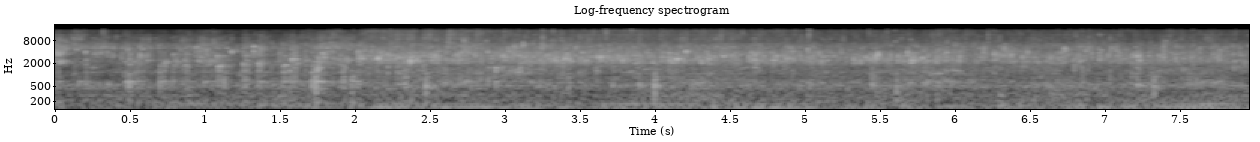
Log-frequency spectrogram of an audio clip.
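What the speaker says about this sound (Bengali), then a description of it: "এই একই তেলে আমি ডিমগুলো হালকা করে ফ্রাই করে নেব।" Eggs frying gently in hot oil in a kadai, kept for a chicken biryani, with a steady dense sizzle and crackle close by, running unbroken and without any talk.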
